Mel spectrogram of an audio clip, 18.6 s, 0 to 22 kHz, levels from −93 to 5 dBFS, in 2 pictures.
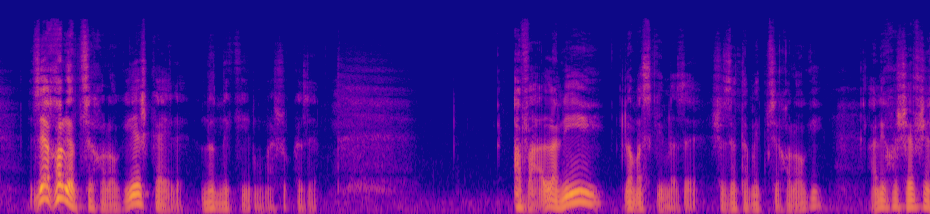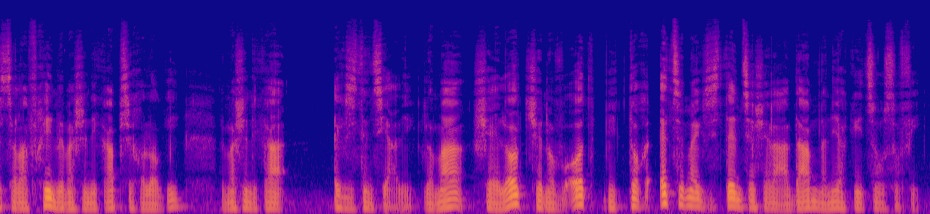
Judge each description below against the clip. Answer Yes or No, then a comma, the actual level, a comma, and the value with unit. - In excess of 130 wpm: No, average, 125 wpm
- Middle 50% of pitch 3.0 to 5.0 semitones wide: Yes, average, 4.7 semitones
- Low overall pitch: Yes, very low, 80 Hz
